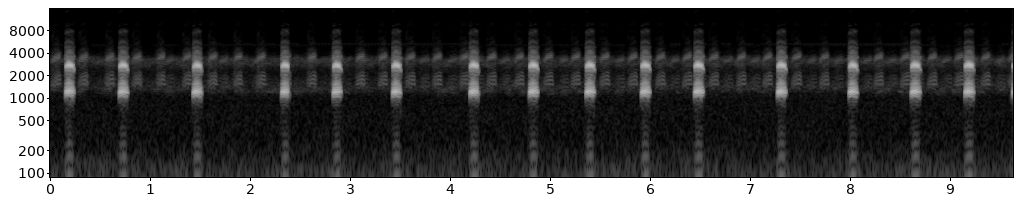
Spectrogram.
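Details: Kawamura's rice frog in paddy fields by the Kamo River, Fukuoka, Japan: fairly steady, dry croaks about twice a second, with quieter overlapping calls from neighbouring frogs filling the gaps between them.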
